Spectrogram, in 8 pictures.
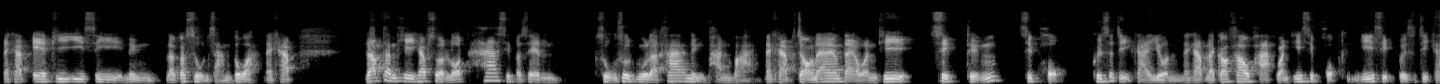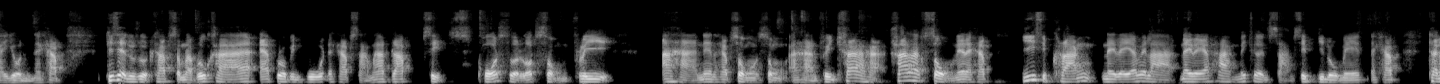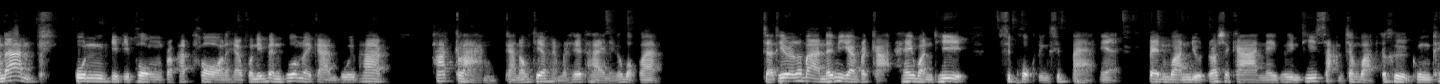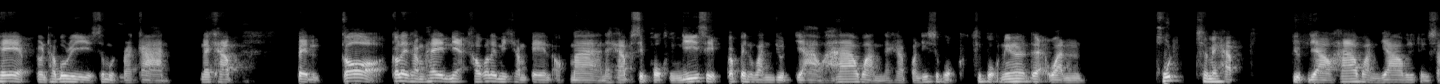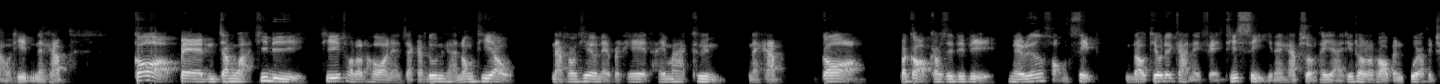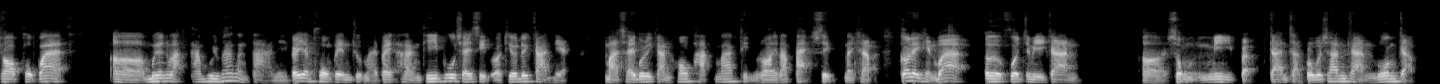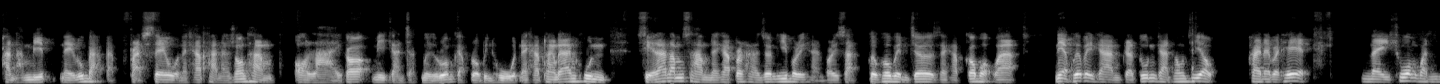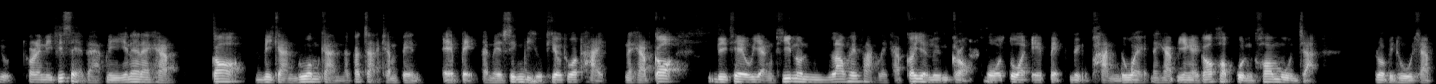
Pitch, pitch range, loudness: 120 Hz, 110-135 Hz, -17 LUFS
